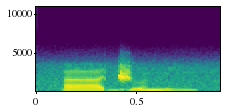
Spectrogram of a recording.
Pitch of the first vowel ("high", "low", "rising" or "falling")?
high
